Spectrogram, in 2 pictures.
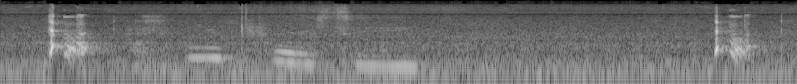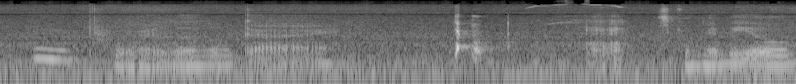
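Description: Three sharp, abrupt hiccups about three seconds apart from an infant, with soft fussing and an adult's quiet voice between them; ordinary infant hiccups.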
